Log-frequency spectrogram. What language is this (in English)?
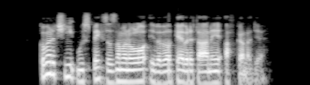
Czech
